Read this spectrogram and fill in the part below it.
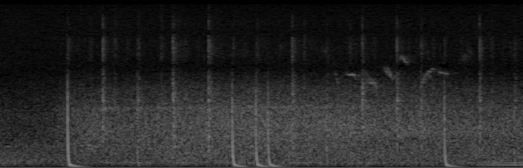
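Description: Footsteps thud on soft ground outdoors.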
